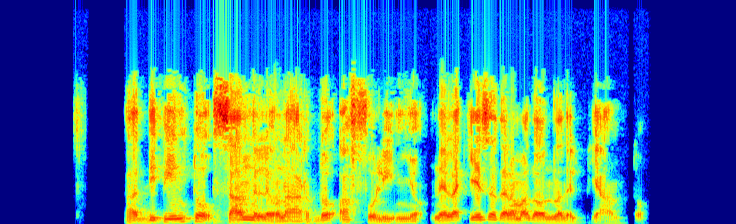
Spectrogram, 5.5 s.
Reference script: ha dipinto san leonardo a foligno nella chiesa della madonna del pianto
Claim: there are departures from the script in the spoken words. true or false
false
